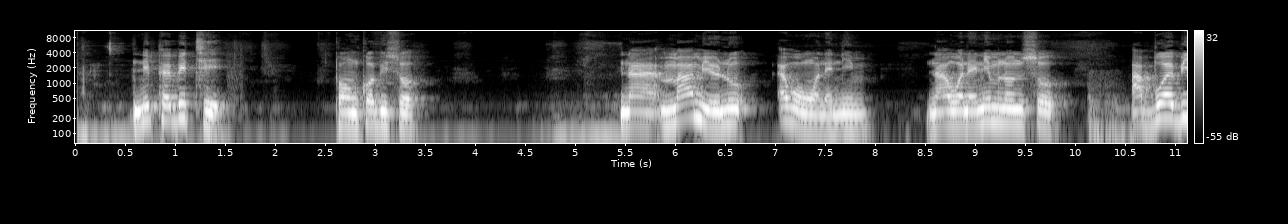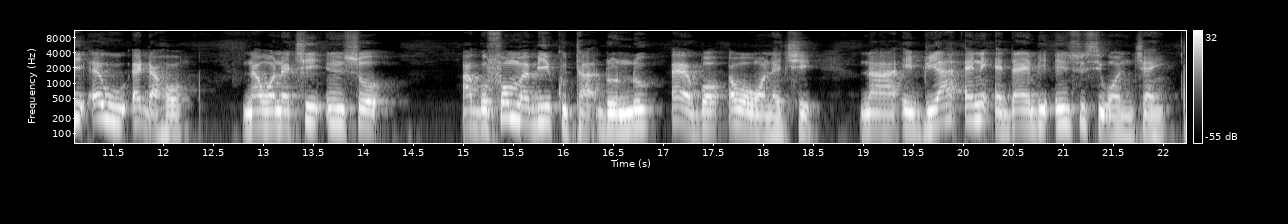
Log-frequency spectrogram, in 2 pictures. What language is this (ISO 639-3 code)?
aka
